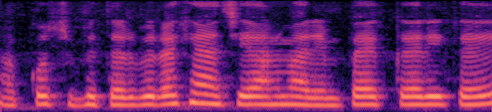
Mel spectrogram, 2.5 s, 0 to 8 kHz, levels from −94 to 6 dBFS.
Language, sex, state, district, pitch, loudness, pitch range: Garhwali, female, Uttarakhand, Tehri Garhwal, 215 Hz, -23 LUFS, 210-220 Hz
